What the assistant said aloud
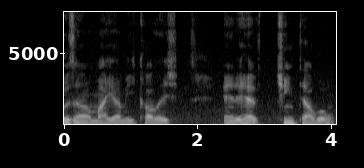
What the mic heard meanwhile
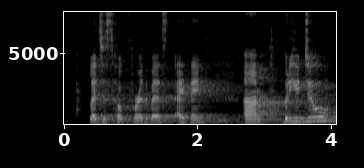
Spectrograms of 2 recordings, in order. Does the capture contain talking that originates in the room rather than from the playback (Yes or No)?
Yes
